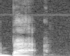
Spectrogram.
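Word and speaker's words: باء: The second one is the letter Ba. Ba, and it represents the sound B, as in the English word boy.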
